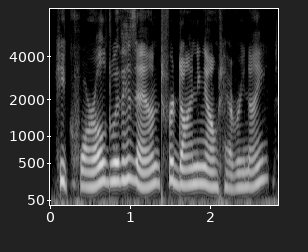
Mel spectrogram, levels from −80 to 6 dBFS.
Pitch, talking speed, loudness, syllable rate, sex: 220 Hz, 210 wpm, -16 LUFS, 5.7 syllables/s, female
